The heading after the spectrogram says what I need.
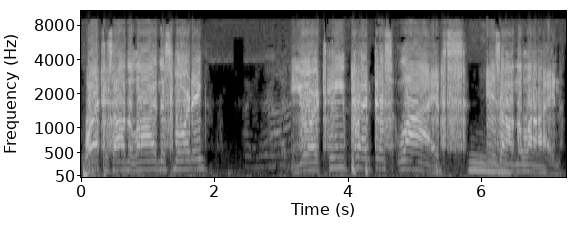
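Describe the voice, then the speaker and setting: A man's voice: on the high side, expressive, slow, sharp tone, rough recording. A man hosting a morning radio show, his voice run through an underwater gurgling filter, announcing in a mock-stern, dramatic way.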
